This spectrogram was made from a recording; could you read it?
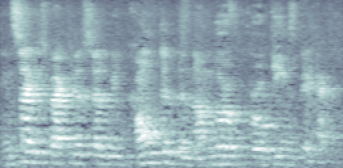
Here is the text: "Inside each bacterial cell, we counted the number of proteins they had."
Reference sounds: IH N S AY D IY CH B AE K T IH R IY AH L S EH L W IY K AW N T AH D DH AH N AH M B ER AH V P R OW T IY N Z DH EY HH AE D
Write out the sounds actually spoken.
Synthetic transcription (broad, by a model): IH N S AY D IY S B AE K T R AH S EH L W IY K AW N T AH D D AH N AH M B ER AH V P R OW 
